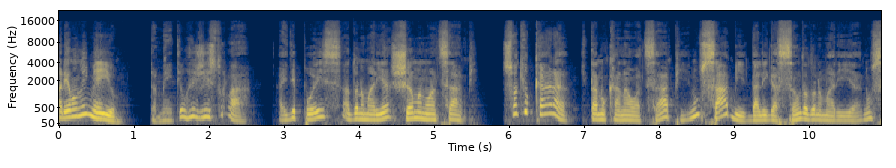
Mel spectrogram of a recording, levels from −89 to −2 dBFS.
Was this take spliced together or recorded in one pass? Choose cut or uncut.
uncut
